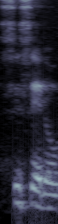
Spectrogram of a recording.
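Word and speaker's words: Cicero: রাইটাররা, যেমন একজন হচ্ছেন সিসেরো, যাকে আমরা বলি ইংলিশ উচ্চারণে, ল্যাটিন উচ্চারণে কিকেরো হওয়ার কথা।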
